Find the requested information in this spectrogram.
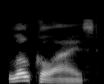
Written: localised

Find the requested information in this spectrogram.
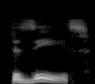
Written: disease

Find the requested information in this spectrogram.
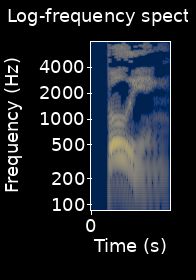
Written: bullying

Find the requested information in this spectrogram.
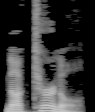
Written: nocturnal

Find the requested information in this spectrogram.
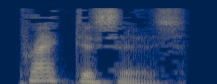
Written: practices

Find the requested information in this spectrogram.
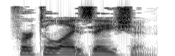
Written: fertilization

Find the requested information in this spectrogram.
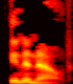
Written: In-n-Out

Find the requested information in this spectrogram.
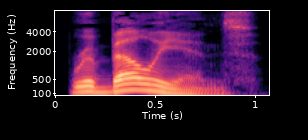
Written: rebellions

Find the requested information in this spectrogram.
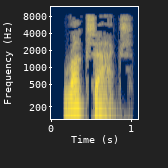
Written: rucksacks

